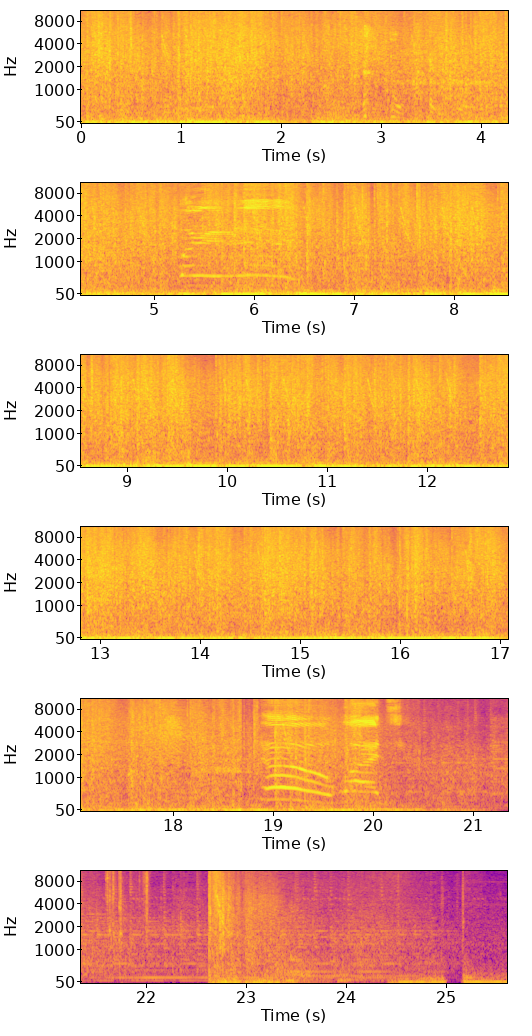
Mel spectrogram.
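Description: Explosions and gunfire rumble through a GTA Online match, a loud dense barrage of booms and blasts that carries on for most of the stretch before dropping away to quieter game sounds near the end.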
